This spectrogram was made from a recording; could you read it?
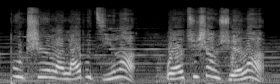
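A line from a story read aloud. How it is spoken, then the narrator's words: Shouting from behind. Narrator (Chinese): 陈怡在后面大喊着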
